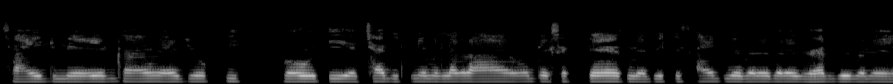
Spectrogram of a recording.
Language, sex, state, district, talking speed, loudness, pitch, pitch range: Hindi, male, Chhattisgarh, Raigarh, 190 wpm, -28 LUFS, 135 Hz, 130-135 Hz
